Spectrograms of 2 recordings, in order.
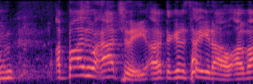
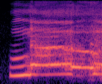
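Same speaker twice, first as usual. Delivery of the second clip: high, loud yelped "No!"; shouted no; 8 semitones higher, 3 dB louder than usual. Retold or imitated. Tiny man blocking a punch, high loud yelp. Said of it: "He just went".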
